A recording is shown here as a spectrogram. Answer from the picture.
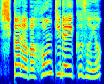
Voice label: chant jp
